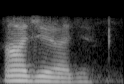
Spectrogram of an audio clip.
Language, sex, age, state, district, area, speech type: Nepali, female, 45-60, West Bengal, Darjeeling, rural, conversation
